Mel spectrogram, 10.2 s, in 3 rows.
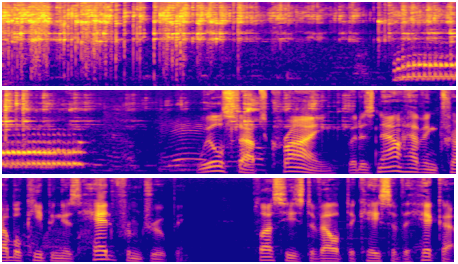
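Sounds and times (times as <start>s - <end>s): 
baby noisemakers rattling: 0.0s - 6.3s
speech: 4.9s - 10.2s.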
